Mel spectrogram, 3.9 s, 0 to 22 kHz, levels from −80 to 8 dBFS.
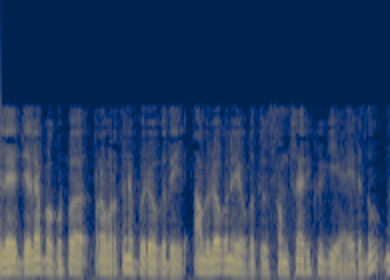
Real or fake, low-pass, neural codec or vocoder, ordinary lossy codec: fake; 5.4 kHz; vocoder, 44.1 kHz, 80 mel bands, Vocos; MP3, 48 kbps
